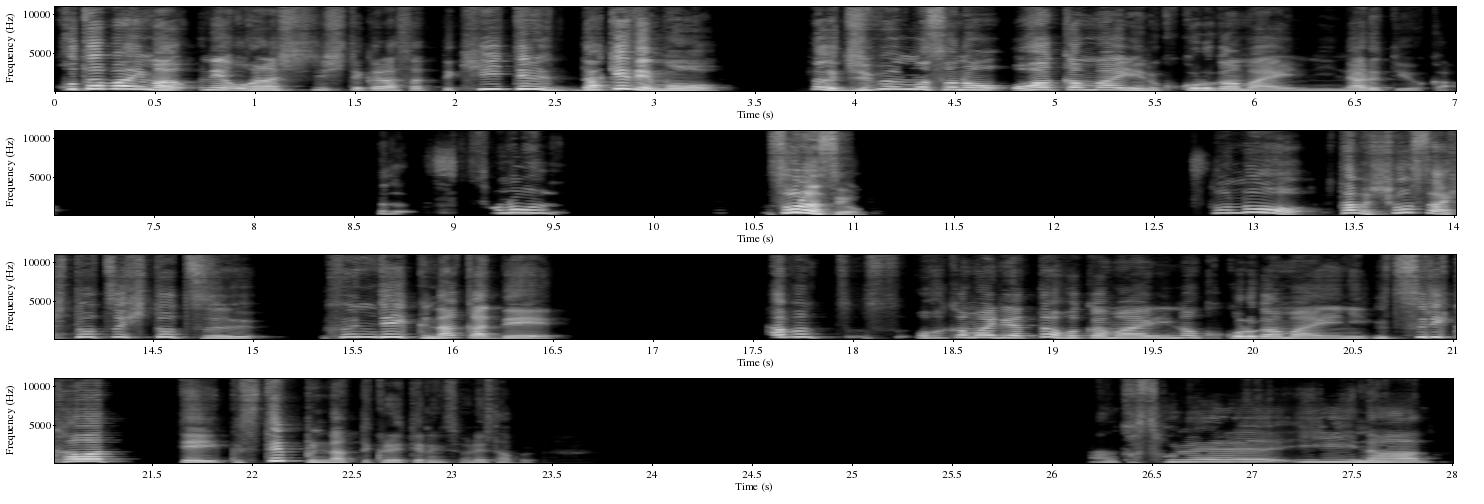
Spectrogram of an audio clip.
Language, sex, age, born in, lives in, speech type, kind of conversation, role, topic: Japanese, male, 35-39, Japan, Japan, conversation, unstructured, none, あなたの文化で大切にしている習慣は何ですか？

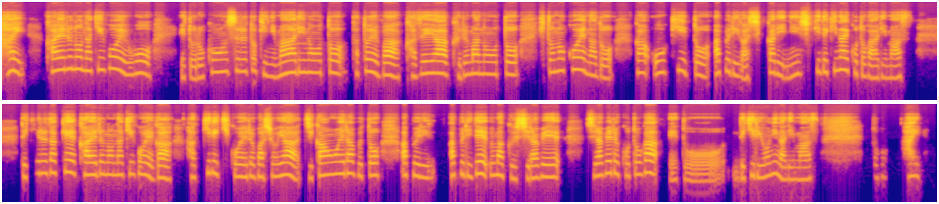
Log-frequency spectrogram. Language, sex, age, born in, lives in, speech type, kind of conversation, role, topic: Japanese, female, 45-49, Japan, Japan, read, expert-assistant, expert, なぜカエルは雨の日によく鳴くのか説明してください。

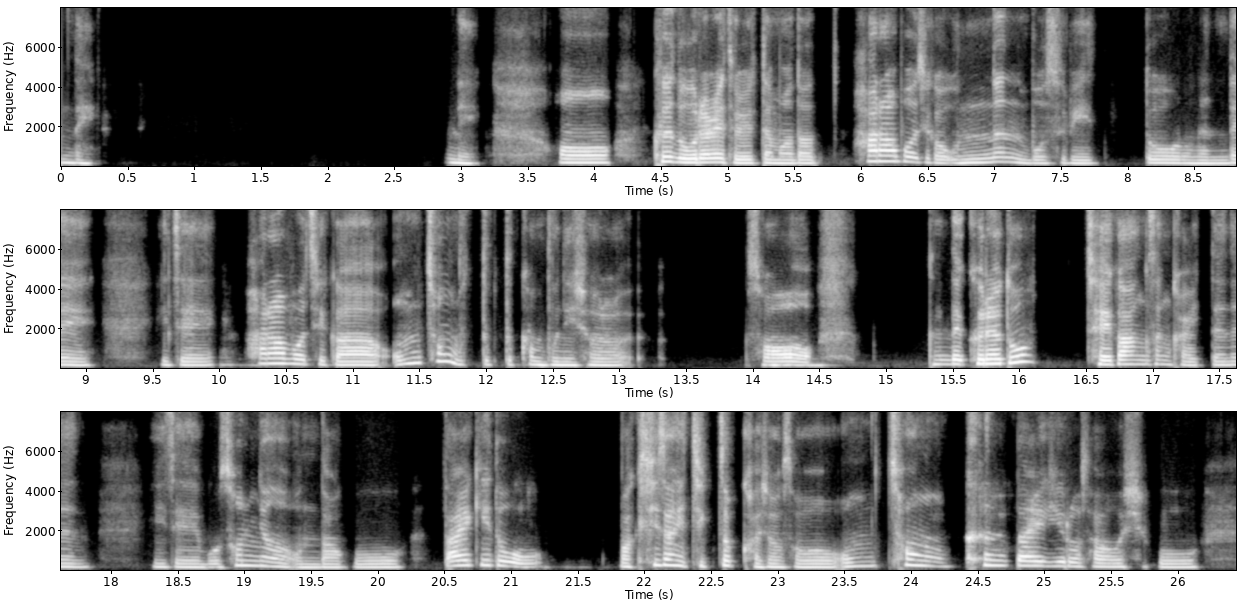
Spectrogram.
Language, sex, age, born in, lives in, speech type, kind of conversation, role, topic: Korean, female, 18-19, South Korea, United States, conversation, podcast, guest, 음악을 들으면 떠오르는 특별한 추억 하나를 들려주실 수 있나요?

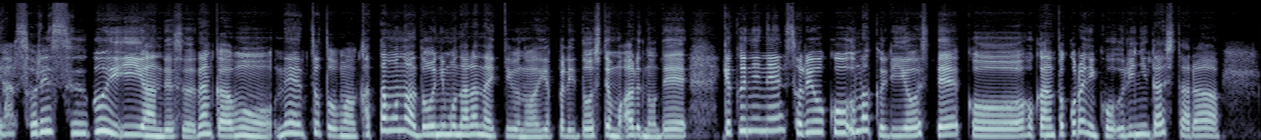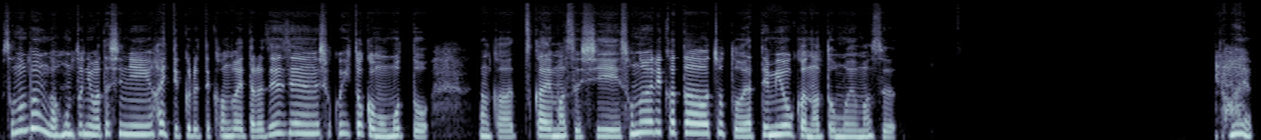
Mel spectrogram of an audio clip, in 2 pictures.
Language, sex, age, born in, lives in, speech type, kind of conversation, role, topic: Japanese, female, 25-29, Japan, Japan, conversation, advice, user, 節約のために楽しみを我慢しているせいでモチベーションが下がってしまったのですが、どうすればよいですか？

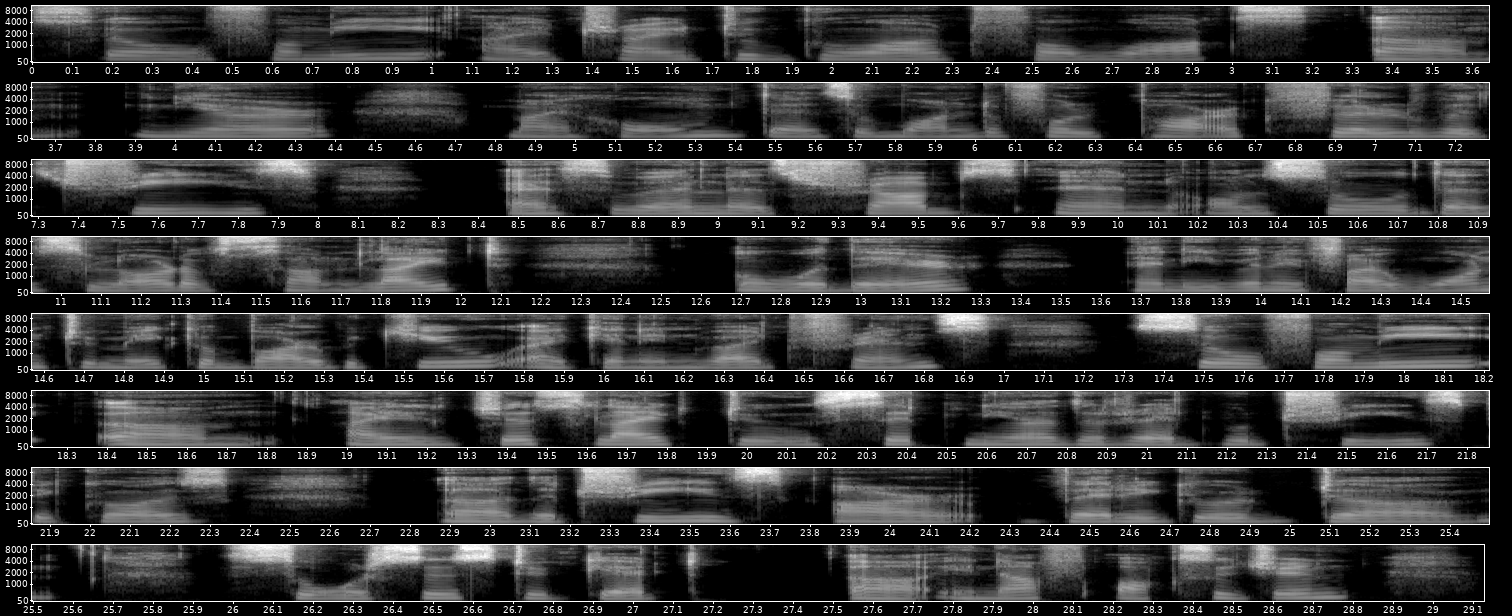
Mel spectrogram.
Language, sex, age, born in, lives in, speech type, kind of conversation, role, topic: English, female, 50-54, India, United States, conversation, unstructured, none, Where do you go in nature to feel restored, and what makes that place meaningful to you?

